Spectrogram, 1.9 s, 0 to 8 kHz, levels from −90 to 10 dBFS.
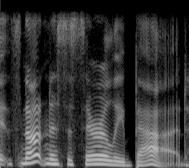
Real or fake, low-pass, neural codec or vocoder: real; 7.2 kHz; none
